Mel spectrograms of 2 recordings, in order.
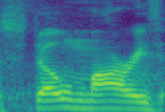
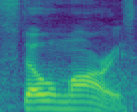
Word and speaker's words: Stow Maries: Now today, we're at the Stow Maries Aerodrome in Essex, in England. And that's how the locals pronounce it, Stow Maries.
